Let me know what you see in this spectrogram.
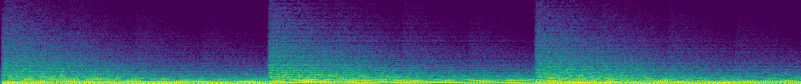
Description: as dur nebenakkorde

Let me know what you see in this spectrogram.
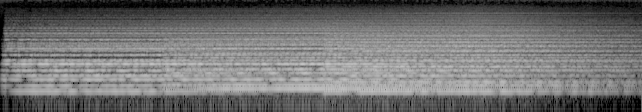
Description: akkordbeispiel a moll d moll c

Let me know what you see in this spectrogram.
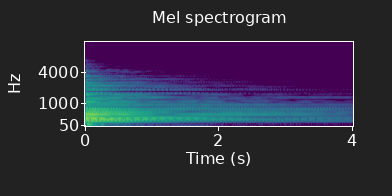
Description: c dur vermindert

